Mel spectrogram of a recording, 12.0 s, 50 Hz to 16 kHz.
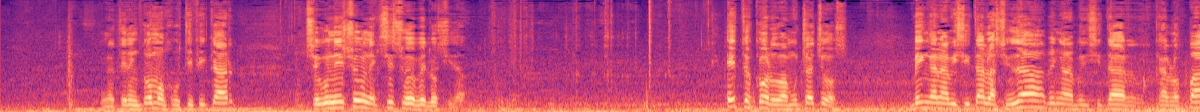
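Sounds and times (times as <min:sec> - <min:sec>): car engine low rumble: 0:00.0 - 0:12.0.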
